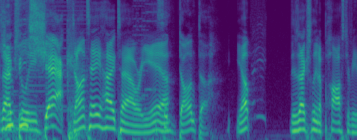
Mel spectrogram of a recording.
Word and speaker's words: Dont'a: Donta. Yep. There's actually an apostrophe there, I believe. Or he goes by... So he pronounces it Dante. Dante. But it's spelled Donta.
